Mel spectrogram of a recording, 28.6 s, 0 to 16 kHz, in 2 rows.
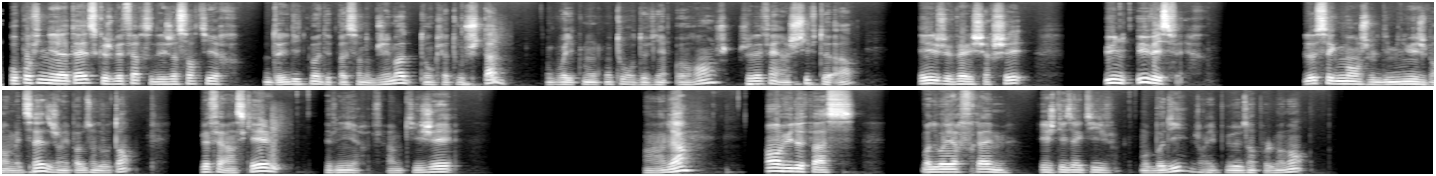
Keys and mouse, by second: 4.6 Tab, 7.9 shift+a, 12.8-14.6 drag, 16.2 s, 17.3 click, 17.6 g, 21.6 KP_1, 22.7 z, 25.6 click.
